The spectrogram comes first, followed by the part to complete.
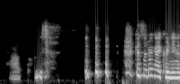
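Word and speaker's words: pupusa: Okay, and Lindsay is telling me how to pronounce it. Papusa. Papusa.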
